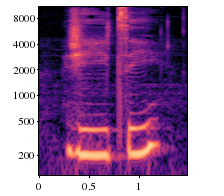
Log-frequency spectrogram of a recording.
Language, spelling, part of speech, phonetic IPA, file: Czech, žijící, adjective, [ˈʒɪjiːt͡siː], Cs-žijící.ogg
- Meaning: living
